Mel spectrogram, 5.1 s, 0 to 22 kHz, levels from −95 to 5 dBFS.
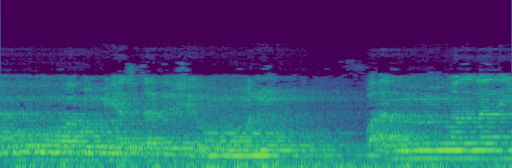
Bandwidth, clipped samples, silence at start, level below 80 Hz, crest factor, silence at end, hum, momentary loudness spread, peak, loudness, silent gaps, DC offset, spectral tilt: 5.6 kHz; under 0.1%; 0 s; -34 dBFS; 14 dB; 0 s; none; 10 LU; -4 dBFS; -19 LUFS; none; under 0.1%; -8.5 dB/octave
